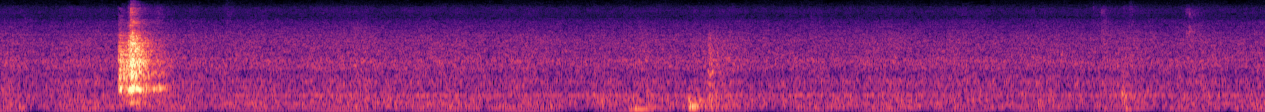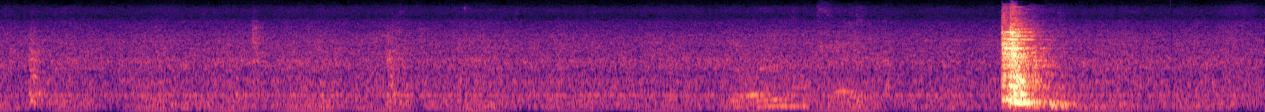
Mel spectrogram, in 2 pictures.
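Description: Metal utensils clink and clatter against pots.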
